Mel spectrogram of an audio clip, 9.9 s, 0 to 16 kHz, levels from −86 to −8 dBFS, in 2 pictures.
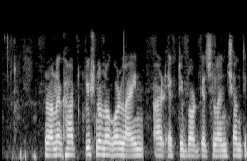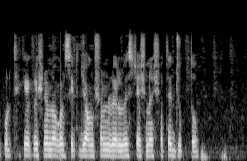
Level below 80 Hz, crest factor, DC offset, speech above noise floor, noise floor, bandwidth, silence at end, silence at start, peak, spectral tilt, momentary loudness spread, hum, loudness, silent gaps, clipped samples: -50 dBFS; 18 dB; under 0.1%; 21 dB; -40 dBFS; 7.8 kHz; 0.4 s; 0.3 s; -2 dBFS; -5.5 dB/octave; 9 LU; none; -19 LUFS; none; under 0.1%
